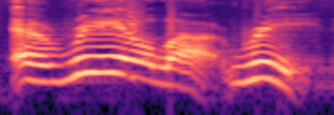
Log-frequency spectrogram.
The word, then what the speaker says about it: areola: And regardless of what you hear, the correct pronunciation for this next word is areola.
